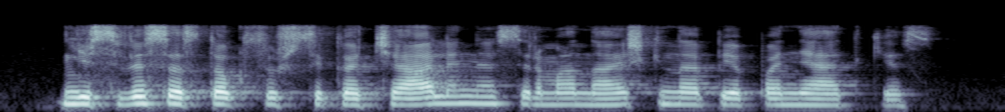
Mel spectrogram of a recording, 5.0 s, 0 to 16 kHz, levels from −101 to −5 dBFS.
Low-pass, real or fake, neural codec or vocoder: 7.2 kHz; real; none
